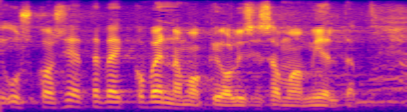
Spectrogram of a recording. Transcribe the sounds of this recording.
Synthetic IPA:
uskoˑsiet̪ːæʋeˑikːoʋenːæmokiolisisɑmɑmielt̪æ

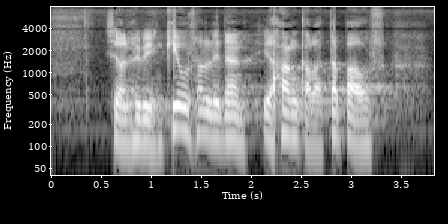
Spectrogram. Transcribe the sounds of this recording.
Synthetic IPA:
seonhyʋiŋkiusɑlːinenjɑhɑŋkɑlɑt̪ɑpɑus

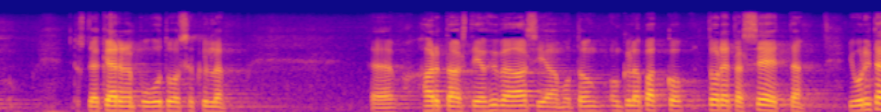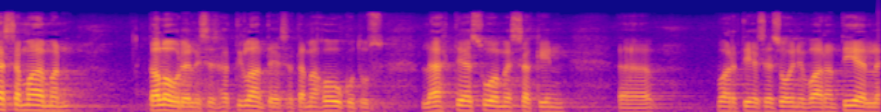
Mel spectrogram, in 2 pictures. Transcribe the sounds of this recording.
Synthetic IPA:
t̪ost̪ækærːæmpuhut̪uosːɑkylːæ | hɑrt̪ɑːst̪ijɑhyʋæːɑsiɑːmut̪ːoŋoŋkylːˑæpɑkːot̪oɾet̪ɑsseet̪ːæjuːrit̪æsːæmɑilmɑn | t̪ɑloudelːisesːɑt̪ilɑnt̪eːsːɑt̪æmæhoukut̪us | læht̪eæssuomesːɑkinː | ʋɑrt̪iesesoiniʋɑːrɑnt̪ielːe

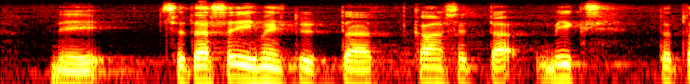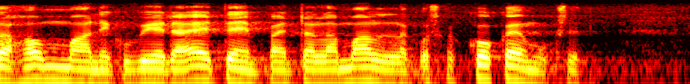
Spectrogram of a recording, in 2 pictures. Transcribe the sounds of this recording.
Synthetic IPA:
niːset̪æsːæihmet̪yt̪ːæːkɑnset̪ːæ̰mikst̪æt̪æhomːɑːniːŋkuʋiedæːet̪eːmpæint̪ælːæmɑlːilːˑɑkoskɑkokemukset̪

